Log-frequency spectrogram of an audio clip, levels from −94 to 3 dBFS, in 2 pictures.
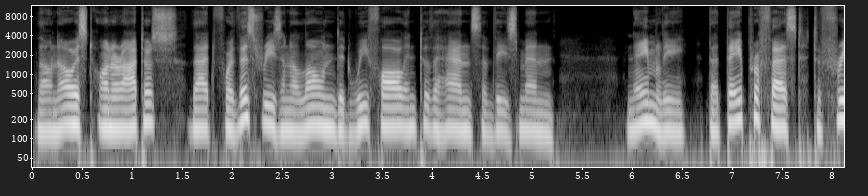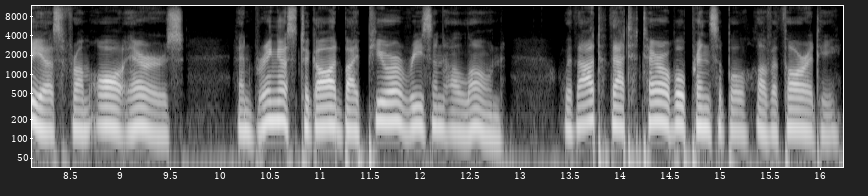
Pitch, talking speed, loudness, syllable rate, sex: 145 Hz, 150 wpm, -18 LUFS, 4.8 syllables/s, male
